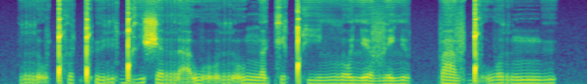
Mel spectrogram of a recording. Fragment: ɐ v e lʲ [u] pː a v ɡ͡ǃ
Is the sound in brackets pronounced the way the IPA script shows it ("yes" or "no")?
no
